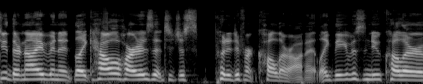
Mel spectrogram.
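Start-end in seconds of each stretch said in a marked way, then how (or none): none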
